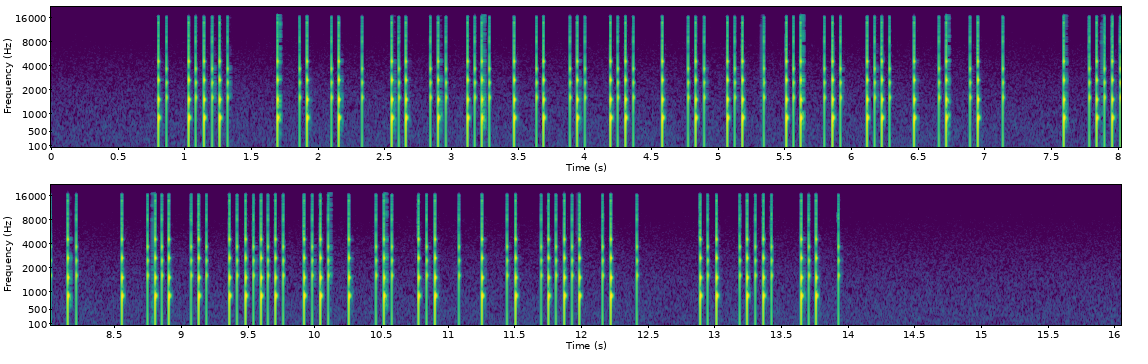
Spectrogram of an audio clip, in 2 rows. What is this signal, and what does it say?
Morse code, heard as a telegraph sounder, hand-sent with a straight key, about 21 wpm. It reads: ES ORIGINARIO DE CHINA, LA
